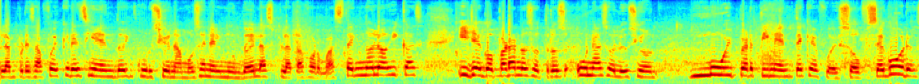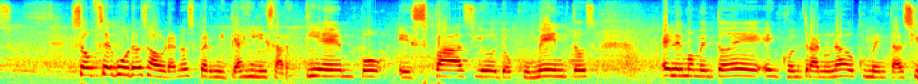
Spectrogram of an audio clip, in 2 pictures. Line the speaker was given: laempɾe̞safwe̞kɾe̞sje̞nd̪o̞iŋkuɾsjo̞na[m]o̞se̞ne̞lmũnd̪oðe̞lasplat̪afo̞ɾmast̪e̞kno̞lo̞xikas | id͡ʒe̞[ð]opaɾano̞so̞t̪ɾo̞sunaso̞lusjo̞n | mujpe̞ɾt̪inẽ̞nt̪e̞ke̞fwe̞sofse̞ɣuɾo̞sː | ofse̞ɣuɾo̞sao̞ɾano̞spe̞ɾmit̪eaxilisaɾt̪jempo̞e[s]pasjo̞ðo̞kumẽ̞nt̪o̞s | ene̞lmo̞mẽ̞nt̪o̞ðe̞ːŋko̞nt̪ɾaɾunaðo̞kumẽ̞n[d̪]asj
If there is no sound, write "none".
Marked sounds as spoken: m, ɣ, s, t̪

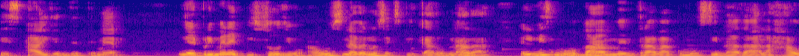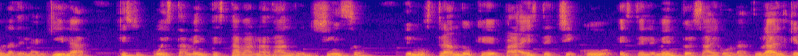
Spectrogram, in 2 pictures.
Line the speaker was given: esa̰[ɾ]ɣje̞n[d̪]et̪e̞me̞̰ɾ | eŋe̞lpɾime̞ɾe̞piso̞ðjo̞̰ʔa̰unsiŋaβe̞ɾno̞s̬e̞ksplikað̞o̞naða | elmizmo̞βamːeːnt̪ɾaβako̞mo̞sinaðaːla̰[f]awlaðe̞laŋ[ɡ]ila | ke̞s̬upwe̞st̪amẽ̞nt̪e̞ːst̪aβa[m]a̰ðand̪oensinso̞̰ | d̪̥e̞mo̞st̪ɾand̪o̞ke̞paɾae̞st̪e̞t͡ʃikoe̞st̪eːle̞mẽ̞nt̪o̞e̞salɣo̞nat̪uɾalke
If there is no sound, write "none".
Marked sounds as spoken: l, d̪, x, ɡ, n

